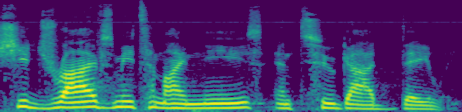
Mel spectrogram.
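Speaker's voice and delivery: play-acted, tearful, weeping delivery. Retelling a pastor's reply to an apology, imitating someone speaking through tears. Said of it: "And through tears, he says".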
